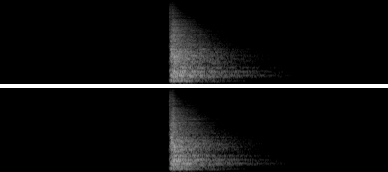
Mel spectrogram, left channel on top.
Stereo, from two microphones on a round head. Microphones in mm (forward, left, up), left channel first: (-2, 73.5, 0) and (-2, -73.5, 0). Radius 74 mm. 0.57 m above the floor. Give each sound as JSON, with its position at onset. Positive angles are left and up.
{"t": 1.7, "sound": "a microwave", "side_deg": -10, "distance_m": 0.6}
